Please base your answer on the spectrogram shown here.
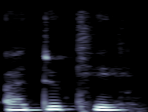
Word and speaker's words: Aduke: What's it pronounced as? It's Aduke, actually. Aduke.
